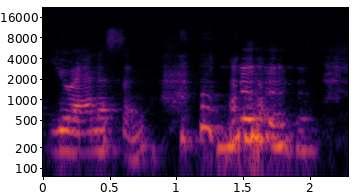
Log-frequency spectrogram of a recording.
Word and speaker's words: Johannesen: So Courtney, I was just mentioning to Courtney, in South Africa, we would pronounce a surname quite different to what it is normally that she knows. Yes. In our country, we'll pronounce it as Johannesen.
